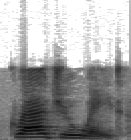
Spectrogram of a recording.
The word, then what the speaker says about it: graduate: of word it is if it's a verb we fully pronounced eight and it kind of sounds like the number eight graduate I would like to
